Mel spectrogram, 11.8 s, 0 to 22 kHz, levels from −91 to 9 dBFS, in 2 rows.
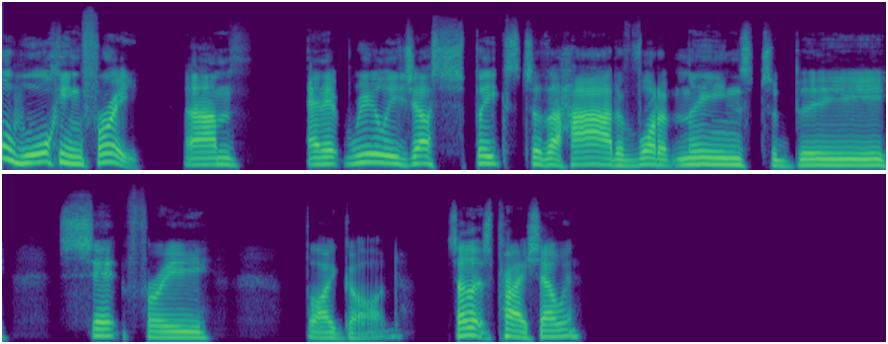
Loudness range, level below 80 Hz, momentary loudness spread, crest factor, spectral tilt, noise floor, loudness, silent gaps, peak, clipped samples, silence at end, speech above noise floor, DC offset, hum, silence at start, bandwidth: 4 LU; -66 dBFS; 10 LU; 18 dB; -5.5 dB/octave; under -90 dBFS; -19 LUFS; 1.80-1.87 s, 1.94-1.99 s, 7.85-7.91 s, 8.67-8.84 s; 0 dBFS; under 0.1%; 2.05 s; over 72 dB; under 0.1%; none; 0 s; 14 kHz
